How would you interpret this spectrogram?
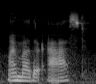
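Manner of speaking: ordinary delivery, nothing marked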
